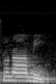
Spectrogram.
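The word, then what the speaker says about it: ಟ್ಸುನಾಮಿ: ಅನ್ನೋದಕ್ಕಿಂತ often is better next ಸುನಾಮಿ ಸುನಾಮಿಯಲ್ಲಿಟಿ silent ಆಗಿರುತ್ತೆ ಆಮೇಲೆ ನೋಡಿಎಸ್ಟಿಎಲ್ಎಸ್ಟಿಎಲ್ಇ ಕೊನೆಯಲ್ಲಿಎಸ್ಟಿಎಲ್ಇ ಬಂದರೆ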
